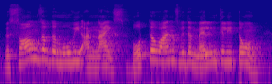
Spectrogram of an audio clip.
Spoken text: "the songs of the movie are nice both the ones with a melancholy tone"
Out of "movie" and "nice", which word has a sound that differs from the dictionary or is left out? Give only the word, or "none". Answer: none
